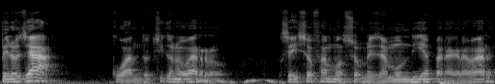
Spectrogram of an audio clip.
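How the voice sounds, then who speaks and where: A man's bright, sharp, medium-pitched voice with a Rioplatense accent, at a moderate pace with ordinary pitch variation and audible room echo. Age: 70s. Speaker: voice artist and singer. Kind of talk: interview.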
